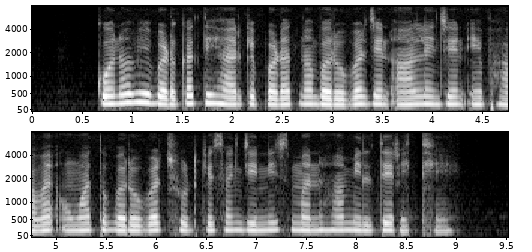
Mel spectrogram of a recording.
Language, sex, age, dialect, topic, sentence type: Chhattisgarhi, female, 18-24, Central, banking, statement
